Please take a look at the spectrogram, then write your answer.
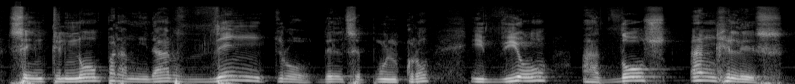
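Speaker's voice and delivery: measured, low reading of the Gospel; scripture reading. Acted. Reads the Gospel passage aloud.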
